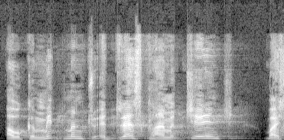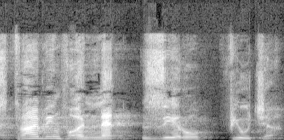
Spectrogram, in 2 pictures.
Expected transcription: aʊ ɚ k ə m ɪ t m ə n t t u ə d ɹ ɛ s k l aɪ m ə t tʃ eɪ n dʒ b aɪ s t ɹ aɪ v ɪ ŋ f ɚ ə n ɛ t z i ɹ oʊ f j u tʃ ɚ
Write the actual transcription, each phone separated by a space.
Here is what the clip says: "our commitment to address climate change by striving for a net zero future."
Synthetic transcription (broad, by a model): aʊ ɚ k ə m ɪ t m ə n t t u ə d ɹ ɛ s k l aɪ m ə t tʃ eɪ n dʒ b aɪ s t ɹ aɪ v ɪ ŋ f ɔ ə n ɛ t z i ɹ oʊ f j u tʃ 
